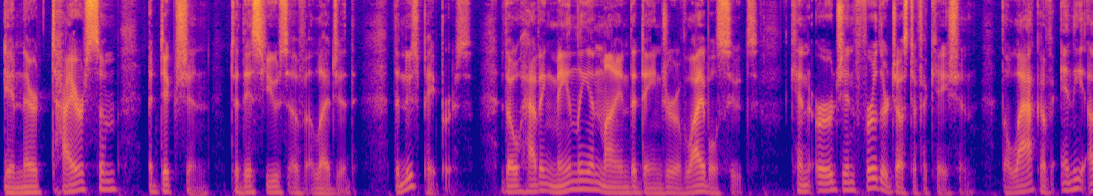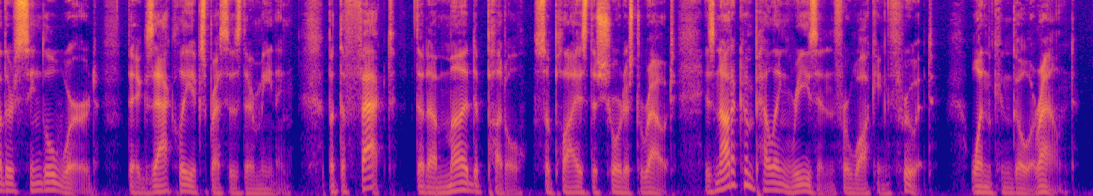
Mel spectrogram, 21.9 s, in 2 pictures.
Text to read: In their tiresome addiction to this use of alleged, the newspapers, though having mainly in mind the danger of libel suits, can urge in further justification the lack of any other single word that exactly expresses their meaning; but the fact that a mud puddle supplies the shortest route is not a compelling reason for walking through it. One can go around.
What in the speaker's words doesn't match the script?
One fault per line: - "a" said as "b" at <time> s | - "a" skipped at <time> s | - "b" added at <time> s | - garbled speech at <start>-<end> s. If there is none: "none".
none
